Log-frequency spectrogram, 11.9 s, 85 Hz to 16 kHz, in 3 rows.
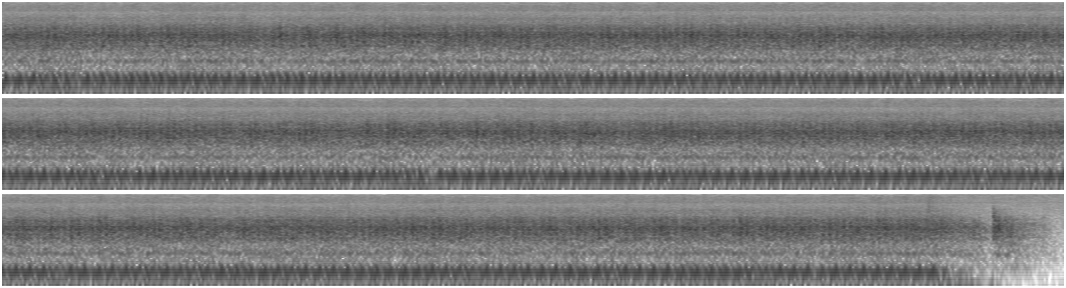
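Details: Suzuki GSX1300R Hayabusa with a starting problem, warmed to about a quarter on the temperature gauge, battery 12.78 V with the engine off: steady, even idle with a smooth low beat and no knocks or misses until switched off; normal idle.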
